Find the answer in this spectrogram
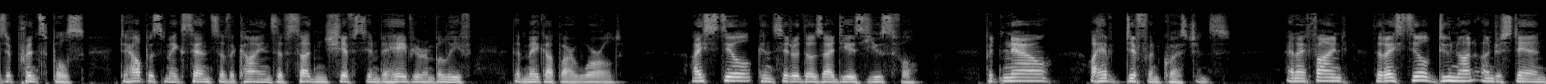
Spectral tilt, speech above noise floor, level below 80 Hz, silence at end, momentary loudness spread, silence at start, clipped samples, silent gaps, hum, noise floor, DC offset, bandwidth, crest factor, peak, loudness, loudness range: -5.5 dB/octave; 48 dB; -48 dBFS; 0 s; 13 LU; 0 s; under 0.1%; none; none; -66 dBFS; under 0.1%; 11.5 kHz; 18 dB; -2 dBFS; -18 LUFS; 2 LU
